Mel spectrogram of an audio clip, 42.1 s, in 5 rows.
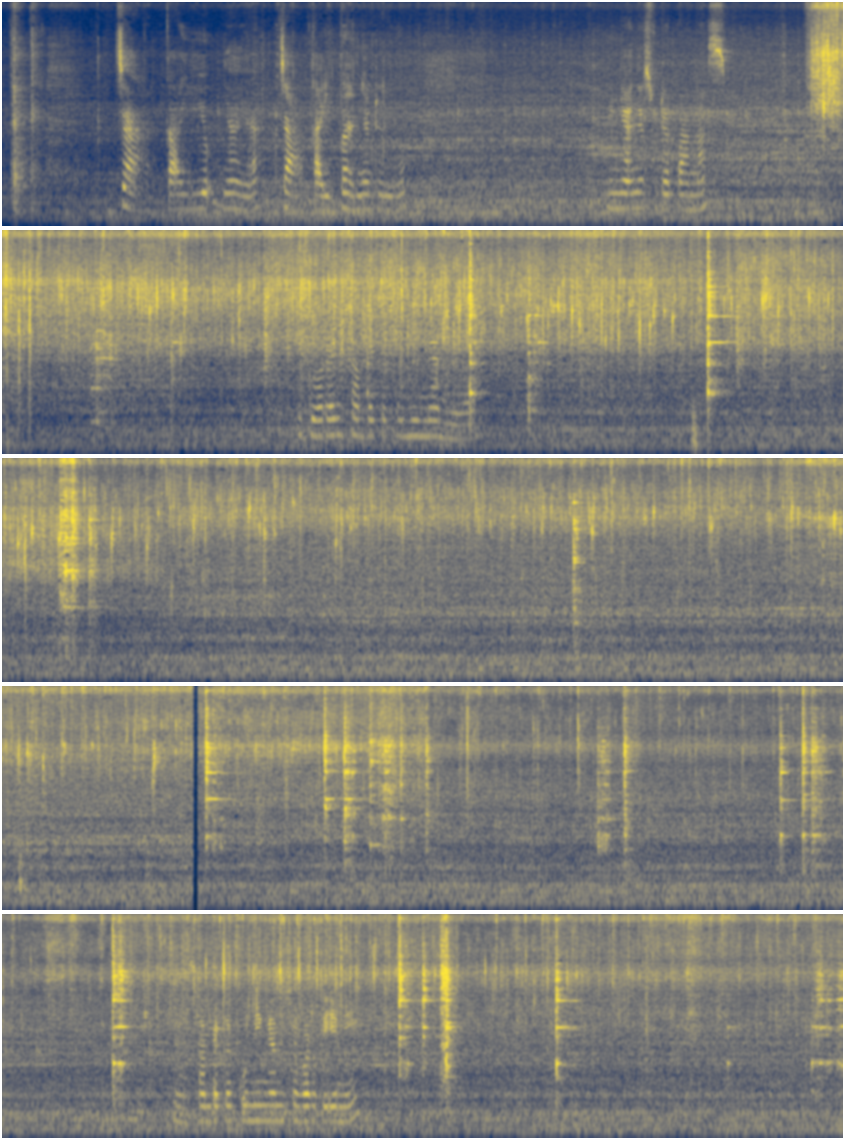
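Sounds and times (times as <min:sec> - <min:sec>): food sizzling in hot oil: 0:08.0 - 0:42.0
metal utensil scraping a pan: 0:09.3 - 0:10.3, 0:41.7 - 0:42.0.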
